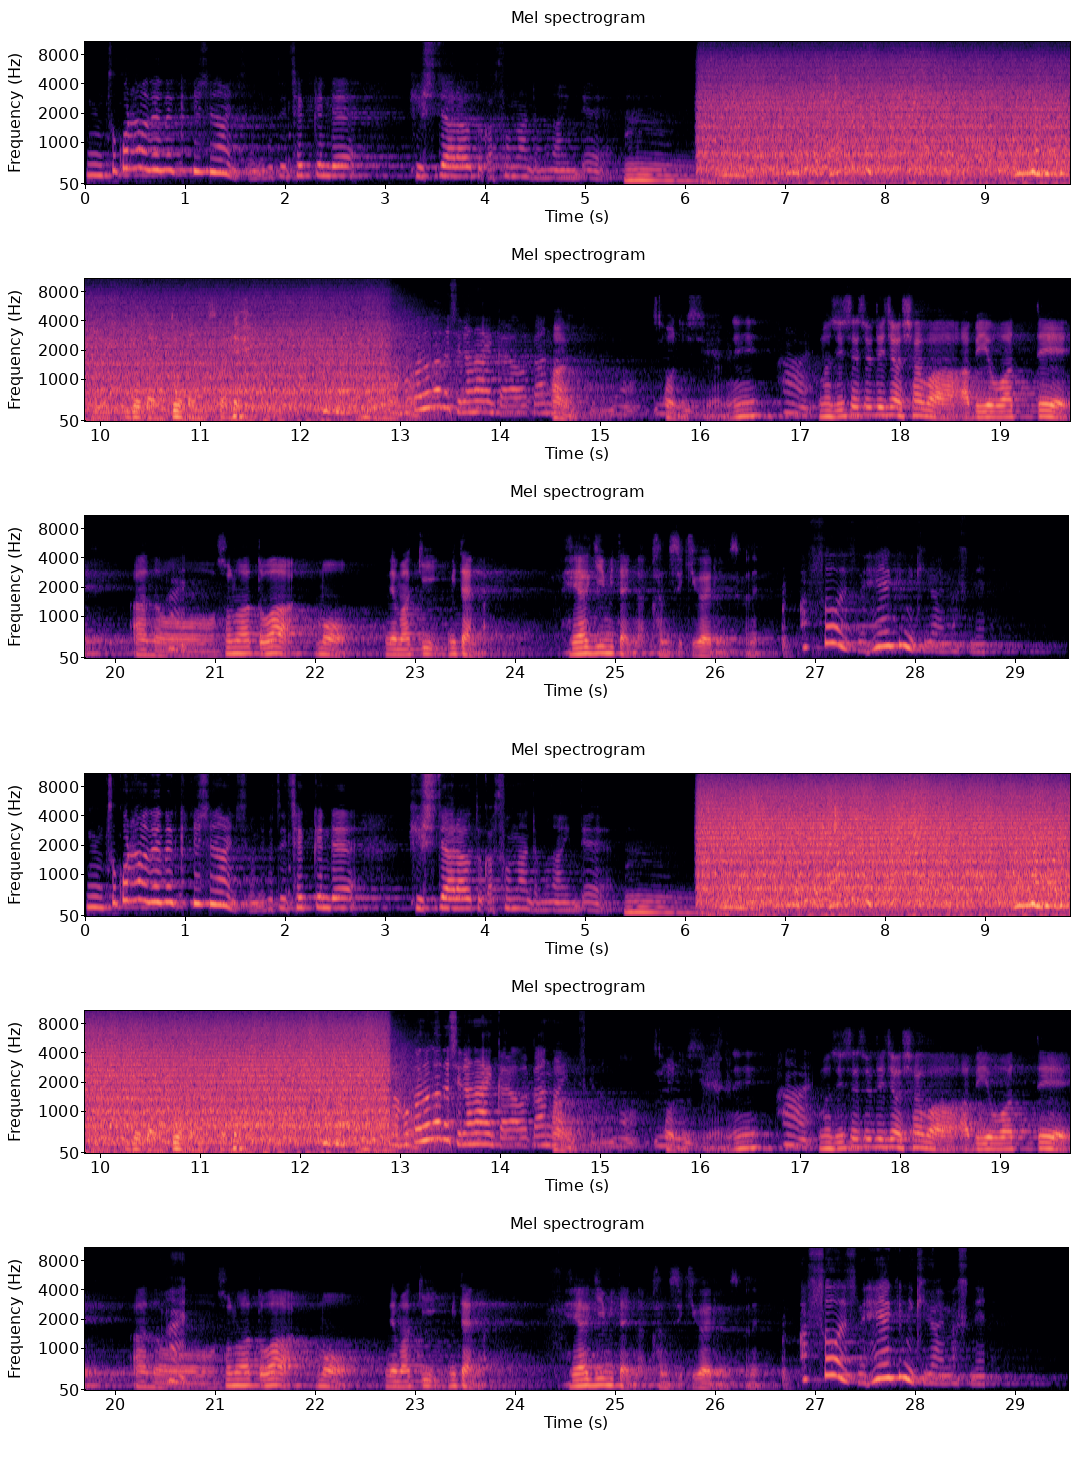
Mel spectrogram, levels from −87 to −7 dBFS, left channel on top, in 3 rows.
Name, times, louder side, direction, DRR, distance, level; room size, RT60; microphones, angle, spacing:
voice 1, 0.0-2.7 3.2-5.3 6.3-10.1 12.0-15.9 16.8-17.1 20.5-20.7 26.8-28.7, right 3 dB, 40° right, 12 dB, 0.6 m, -35 dB
voice 2, 5.4-6.4 9.9-11.9 12.6-13.2 14.5-14.7 15.6-16.6 17.2-19.7 20.2-22.4 22.7-23.7 24.5-26.8, left 1 dB, 25° left, 11 dB, 0.7 m, -34 dB
sound 1, 6.1-12.9, right 5 dB, 75° right, 0.9 m, -28 dB
26.0 x 19.5 x 6.9 m, 2.6 s
head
